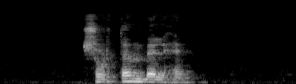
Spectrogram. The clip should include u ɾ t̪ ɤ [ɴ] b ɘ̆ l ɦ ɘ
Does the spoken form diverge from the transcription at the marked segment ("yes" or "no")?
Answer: yes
